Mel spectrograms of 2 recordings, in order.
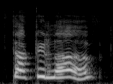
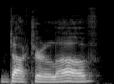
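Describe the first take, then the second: First: Squeaky, much higher Doctor Love; high silly voice. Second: Said in the usual way. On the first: Pretend. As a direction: pipe it up high and goofy. Repeats name in high voice.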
